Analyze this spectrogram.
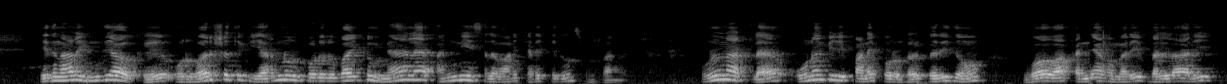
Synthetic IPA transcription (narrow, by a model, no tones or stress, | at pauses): ɪðɐnaːlɐɪnd̪ɪjaːʋɯkːɯɔɾɯʋɐɾɯʂɐt̪ːɯkːɯɛɾɐnuːrɯpoːɽɯɾɯbaːjkːɯmmeːlɛʔɐɳːɪjɐsɛlɐʋaːnikɪɽɐɪkːɐðɯnːɯsɔlraːŋɡɐ | ʊɭnaːʈːɪlɐʊɳɐʋɪlipːɐnɐɪpːɔɾɯɭɣɐɭpɛɾɪðɯ̃ | ɡoːʋaːkɐnjaːɣɐmɐɾibɛlːaːɾi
